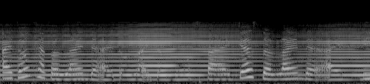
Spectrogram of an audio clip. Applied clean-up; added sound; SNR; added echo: none; Bowed string instrument; -2 dB; none.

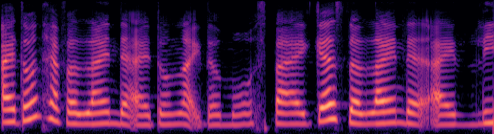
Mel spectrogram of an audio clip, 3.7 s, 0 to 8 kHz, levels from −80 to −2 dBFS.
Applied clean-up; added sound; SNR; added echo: none; none; none; none.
